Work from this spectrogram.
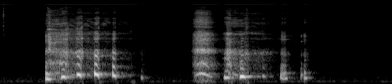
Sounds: Laughter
